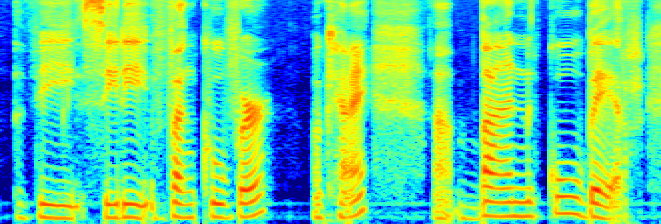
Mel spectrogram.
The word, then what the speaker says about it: Vancouver: Vancouver will be the Spanish pronunciation of the city Vancouver, okay? Uh Vancouver. Remember the V sound in Spanish is similar to B as in bell.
